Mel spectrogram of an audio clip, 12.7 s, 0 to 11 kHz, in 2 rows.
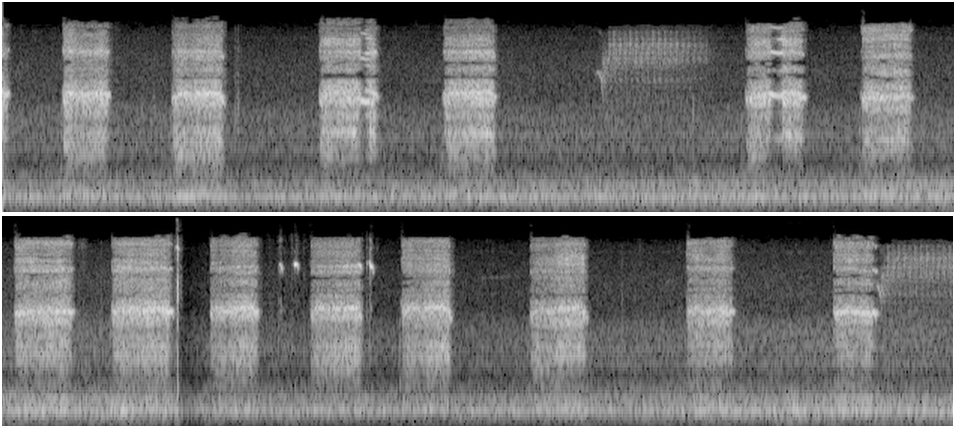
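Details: Owl calling at its nest box on a morning, 1-14-20: a long series of raspy, hissing bursts about one per second, with a brief softer hiss between them and a faint low hum throughout.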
